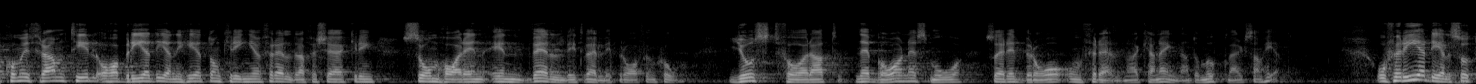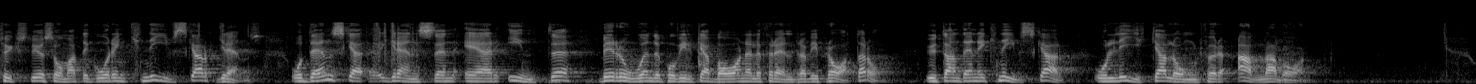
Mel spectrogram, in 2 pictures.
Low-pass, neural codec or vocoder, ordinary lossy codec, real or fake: 7.2 kHz; none; none; real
